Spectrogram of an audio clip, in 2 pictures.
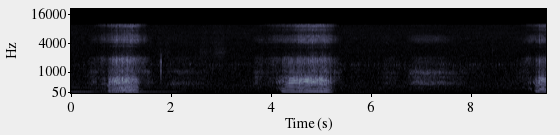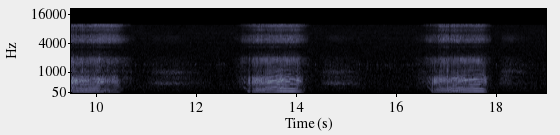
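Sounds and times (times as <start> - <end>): quiet breath: 0.0 - 4.2, 6.1 - 8.2, 10.5 - 13.0, 14.2 - 16.7, 17.9 - 19.0
person snoring: 0.4 - 2.3, 3.7 - 5.4, 9.0 - 11.9, 12.8 - 15.3, 16.4 - 18.5.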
